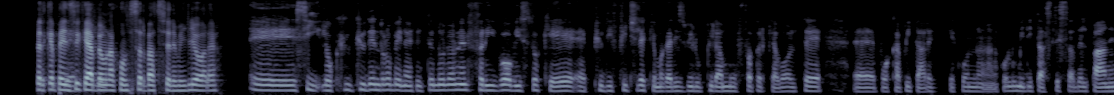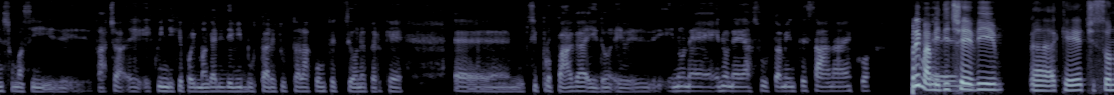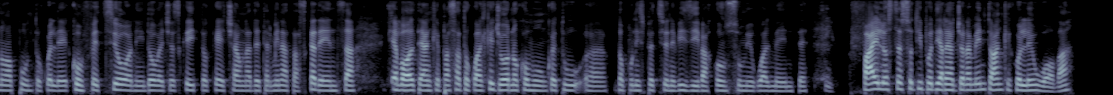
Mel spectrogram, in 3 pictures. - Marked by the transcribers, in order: none
- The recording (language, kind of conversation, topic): Italian, podcast, Hai qualche trucco per ridurre gli sprechi alimentari?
